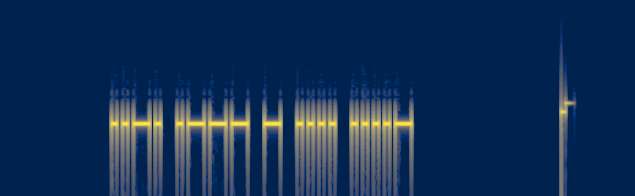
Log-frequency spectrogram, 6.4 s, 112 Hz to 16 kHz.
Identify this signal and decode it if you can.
Morse code, heard as a keyed tone, about 22 wpm, 700 Hz. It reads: FJTH4
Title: Code Groups - 5 Letter:Numbers - 22wpm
